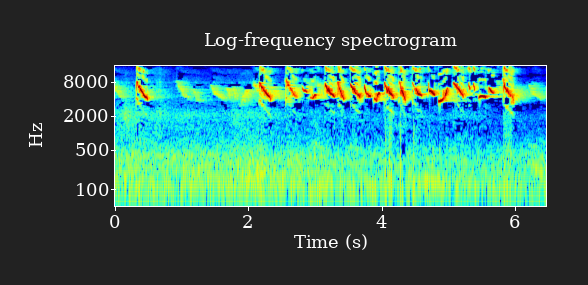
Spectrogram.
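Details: White-eye, known locally as pleci: a rapid, high-pitched twittering run of short sliding whistles that starts with one chirp, pauses, then continues in a steady jumble for about four seconds over low background rumble.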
